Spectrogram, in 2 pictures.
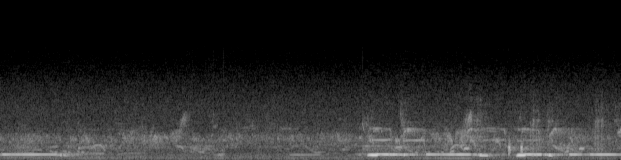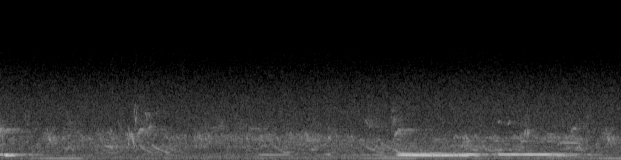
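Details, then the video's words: Drawn-out, steady cooing notes of a diamond dove, arriving in two bursts separated by quieter stretches, over a constant background of many small birds chirping and twittering at higher pitch. "Canto da Rolinha Diamante / Pomba Diamante | Diamond Dove | Geopelia Cuneata"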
